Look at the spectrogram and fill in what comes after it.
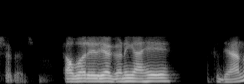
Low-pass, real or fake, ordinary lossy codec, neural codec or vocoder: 3.6 kHz; fake; none; codec, 24 kHz, 0.9 kbps, DualCodec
